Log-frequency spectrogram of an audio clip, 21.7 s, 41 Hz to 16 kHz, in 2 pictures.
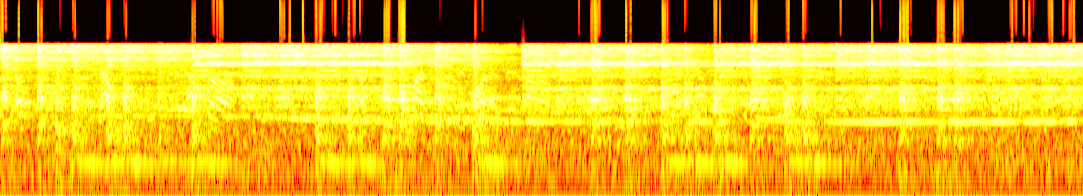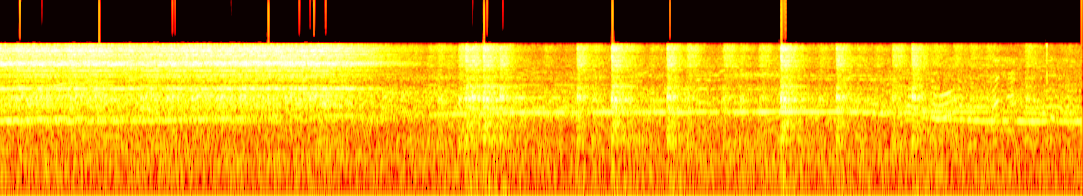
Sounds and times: Speech: 0:00.0 - 0:08.0, 0:19.5 - 0:21.6
Music: 0:00.0 - 0:21.6.

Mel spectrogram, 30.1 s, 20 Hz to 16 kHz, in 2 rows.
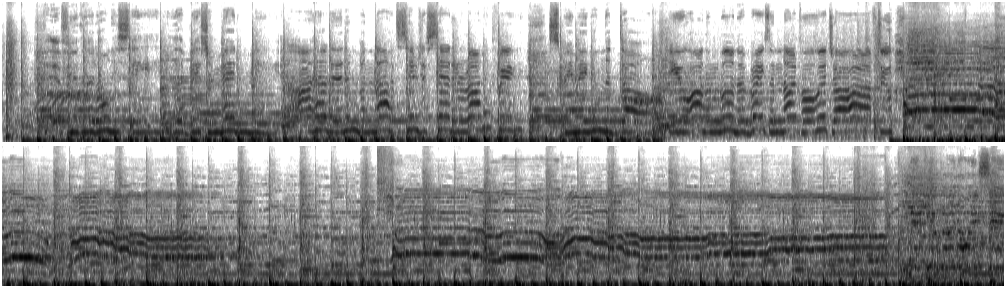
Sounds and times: Music: 0:00.0 - 0:30.0.

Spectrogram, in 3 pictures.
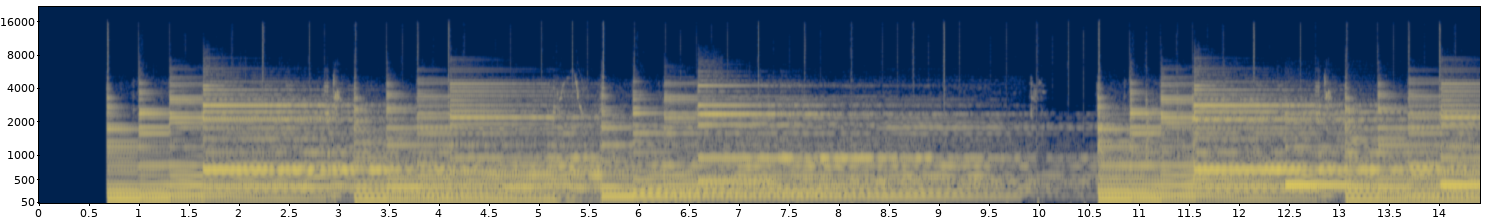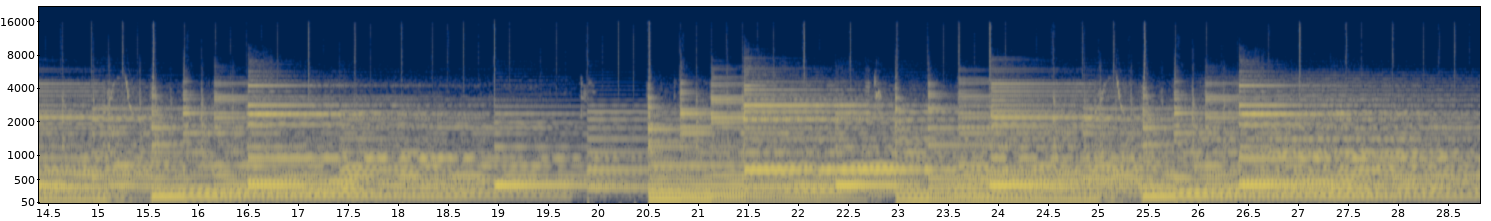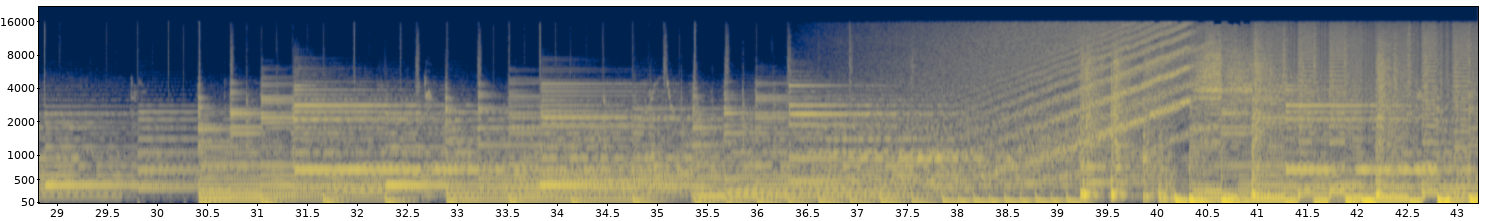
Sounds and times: Distortion: 0:00.7 - 0:43.2
Music: 0:00.7 - 0:43.2.

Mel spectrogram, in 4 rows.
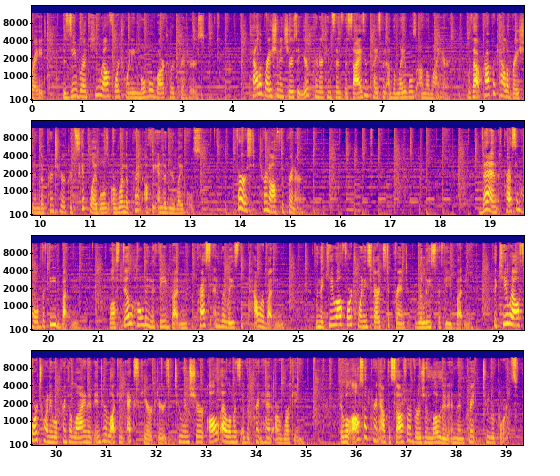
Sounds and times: Speech: 0:00.0 - 0:03.4, 0:04.4 - 0:13.2, 0:14.0 - 0:15.4, 0:18.8 - 0:24.8, 0:25.4 - 0:35.0, 0:35.7 - 0:39.3
Music: 0:00.0 - 0:39.3.

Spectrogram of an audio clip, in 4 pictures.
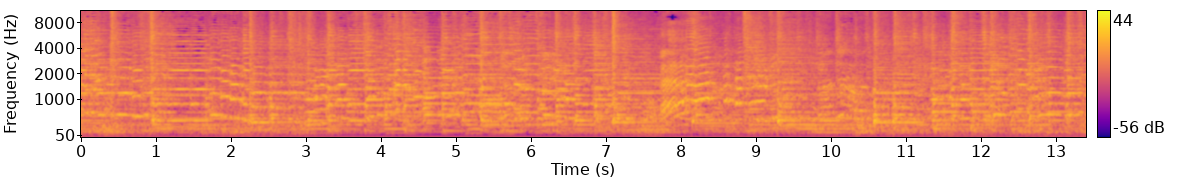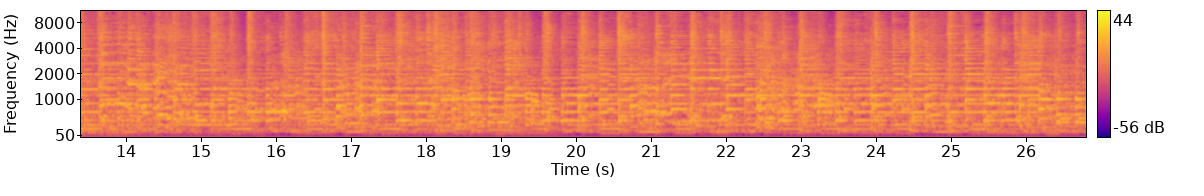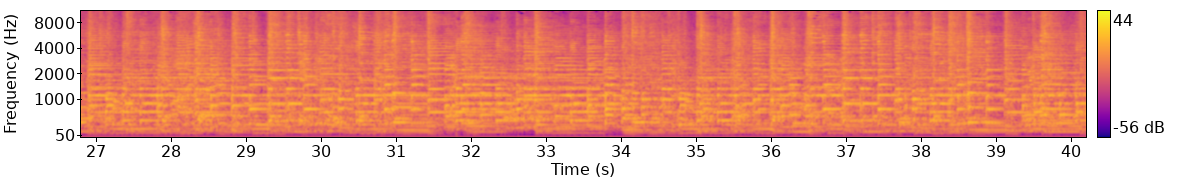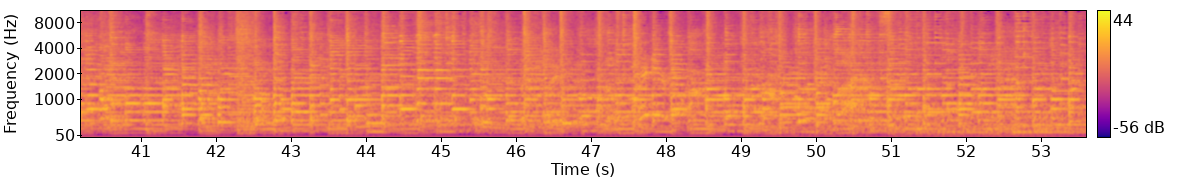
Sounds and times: Banjo: 0:00.0 - 0:53.6
Bluegrass: 0:00.0 - 0:53.6
Mandolin: 0:00.0 - 0:53.6.

